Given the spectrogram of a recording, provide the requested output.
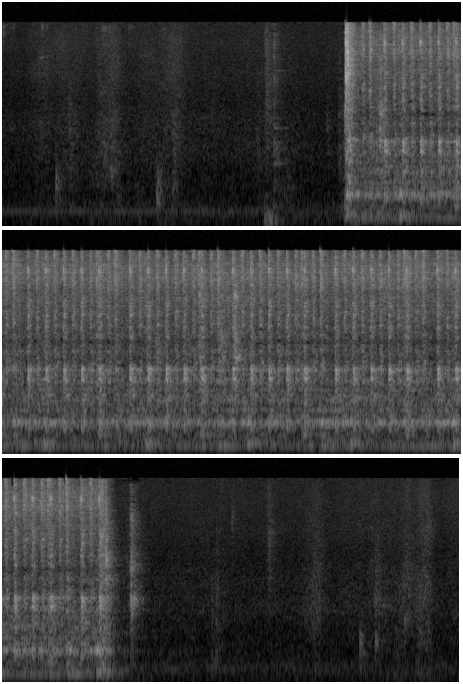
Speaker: okay so what we're seeing is a player unit is not moving at all uh tried about three times what's our problem here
